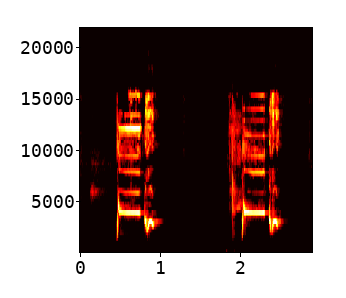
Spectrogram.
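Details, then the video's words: ['Two phrases of red-headed prinia lure song. Each is a steep rising note into a long even whistle that ends in a short lower, wavering slur, with a pause between phrases.'] "SUARA PRENJAK KEPALA MERAH/PRENJAK ATAS GACOR"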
